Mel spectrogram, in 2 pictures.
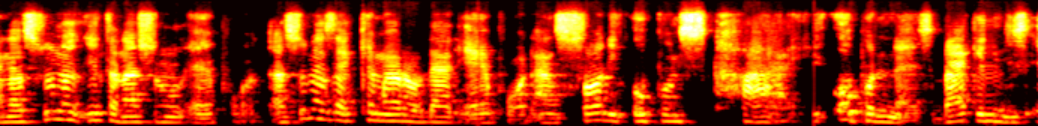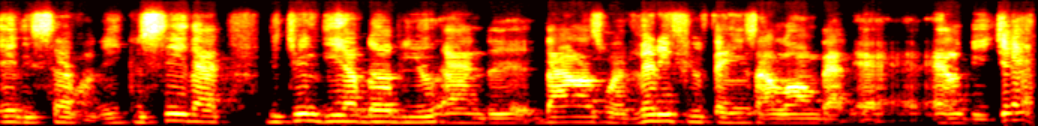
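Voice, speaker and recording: A man with a Nigerian accent, his pitch fairly high, talking at a moderate pace with hardly any pauses. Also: ordinary pitch variation. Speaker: entrepreneur. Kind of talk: interview.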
